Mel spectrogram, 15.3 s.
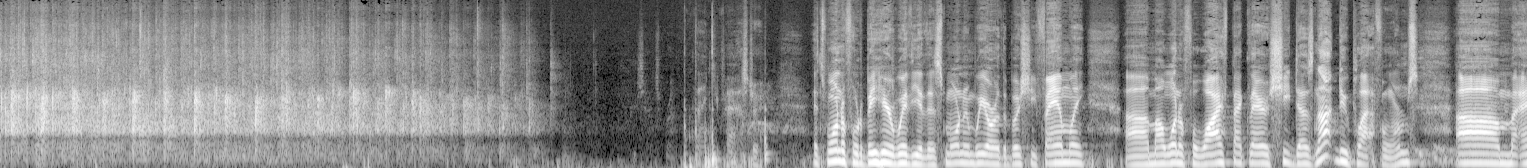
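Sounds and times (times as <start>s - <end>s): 
audience applauding a welcome: 0.0s - 5.6s
speech: 8.1s - 15.2s.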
